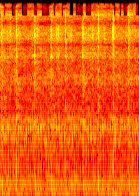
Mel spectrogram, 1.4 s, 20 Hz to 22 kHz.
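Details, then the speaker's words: Newly installed YD100 two-stroke engine on a Kent Bayside Cruiser bicycle, cold day, about one minute of running on full then half choke: fast, even buzzing putter firing steadily and slightly rich; expected to smooth out once warm, normal. "the guy will smooth out after it warms up"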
